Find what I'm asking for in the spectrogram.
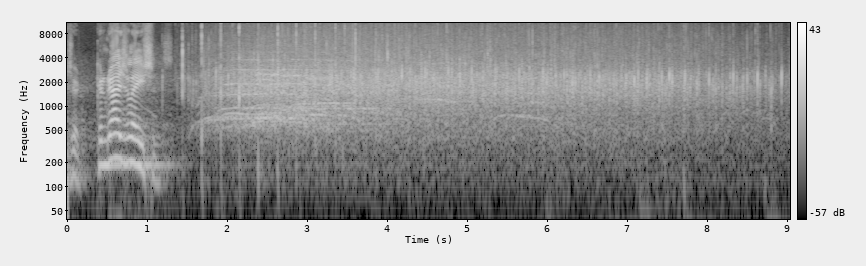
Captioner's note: applause and cheering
